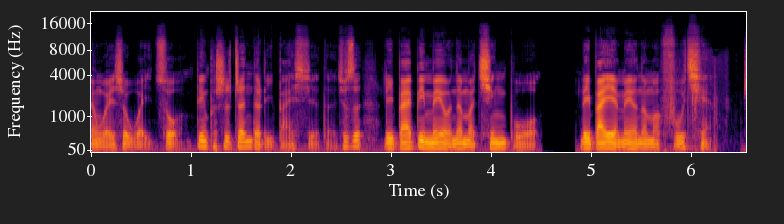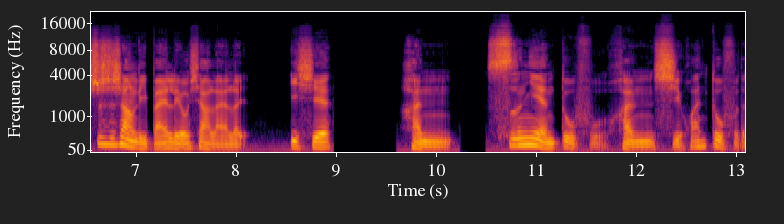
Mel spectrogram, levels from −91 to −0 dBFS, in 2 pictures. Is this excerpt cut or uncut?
uncut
